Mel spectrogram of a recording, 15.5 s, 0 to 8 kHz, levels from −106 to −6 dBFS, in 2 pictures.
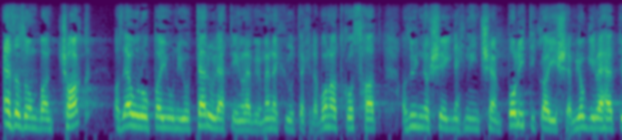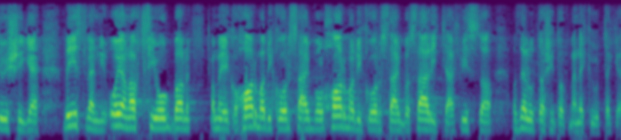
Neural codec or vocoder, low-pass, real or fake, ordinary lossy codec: none; 7.2 kHz; real; none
